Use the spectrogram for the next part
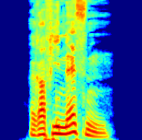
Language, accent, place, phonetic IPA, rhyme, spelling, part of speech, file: German, Germany, Berlin, [ʁafiˈnɛsn̩], -ɛsn̩, Raffinessen, noun, De-Raffinessen.ogg
- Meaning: plural of Raffinesse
